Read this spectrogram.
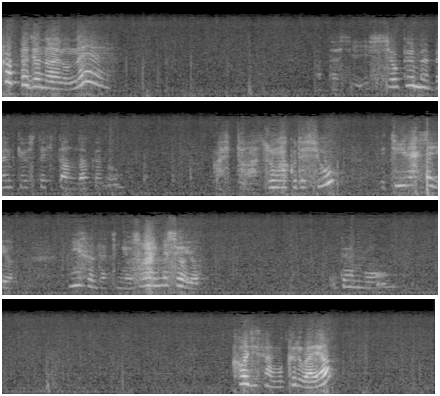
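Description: Teenage girls talk quietly in turn, heard through a thin, slightly muffled old film recording.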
